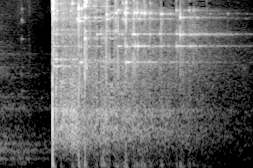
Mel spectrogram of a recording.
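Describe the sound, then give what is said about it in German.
Glass breaks with a sudden loud crash, followed by a couple of seconds of tinkling, clinking shards scattering and settling before fading out. No voices are heard. “Scherben.”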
